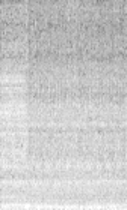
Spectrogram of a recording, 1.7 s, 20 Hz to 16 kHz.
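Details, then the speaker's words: Subaru XV 2.0i after repair of noisy AC compressor (clutch set replaced, compressor oil changed, system flushed), idling parked in sun, cabin 6°C vs 39°C outside: steady idle with airy fan rush, no compressor groan or rattle; normal AC compressor operation. "ตอนนี้ช่างก็จัดการแก้ไขปัญหาให้เรียบร้อยนะคะเสียงการทำงานของคอมแอร์ก็ไม่ดังเหมือนตอนก่อนซ่อมนะคะ"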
